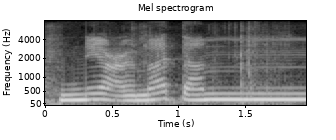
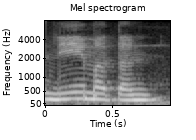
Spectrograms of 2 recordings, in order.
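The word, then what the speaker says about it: نعمة: आइन की तलफ़्फ़ुज़ का ख़ास ख्याल रखना है क्योंकि आइन हलक से निकलता है और इसका एक मखसूस मखरज है। अक्सर लोग पढ़ते हैं नेमतन, आप गलत पढ़ रहे हैं अगर आप ऐसा पढ़ें। नेमतन नहीं है, ये क्या है, निअमतम मिन इंदिना।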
